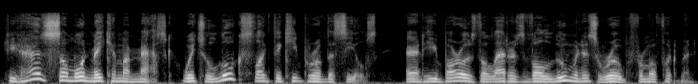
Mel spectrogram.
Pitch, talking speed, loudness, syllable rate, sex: 130 Hz, 215 wpm, -18 LUFS, 5.2 syllables/s, male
